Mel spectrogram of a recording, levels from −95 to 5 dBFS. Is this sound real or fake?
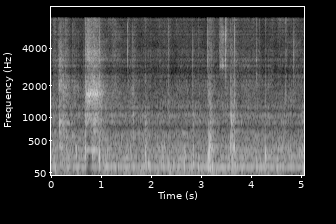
fake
